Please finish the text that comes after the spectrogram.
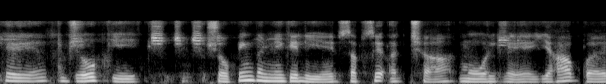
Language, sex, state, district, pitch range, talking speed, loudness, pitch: Hindi, male, Rajasthan, Jaipur, 125-155 Hz, 130 wpm, -16 LUFS, 140 Hz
